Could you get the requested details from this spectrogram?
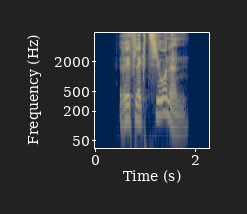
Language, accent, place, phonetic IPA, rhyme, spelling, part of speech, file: German, Germany, Berlin, [ʁeflɛkˈt͡si̯oːnən], -oːnən, Reflektionen, noun, De-Reflektionen.ogg
- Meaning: plural of Reflektion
